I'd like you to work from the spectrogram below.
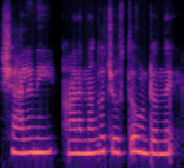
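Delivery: usual speaking voice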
